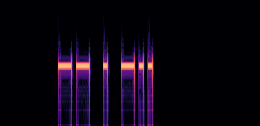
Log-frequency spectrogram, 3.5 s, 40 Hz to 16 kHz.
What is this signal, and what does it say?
Morse code, heard as a keyed tone, about 20 wpm, 700 Hz. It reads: MED
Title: Build A Word - 1 Letter At A Time - 5-Letter Words - 20wpm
